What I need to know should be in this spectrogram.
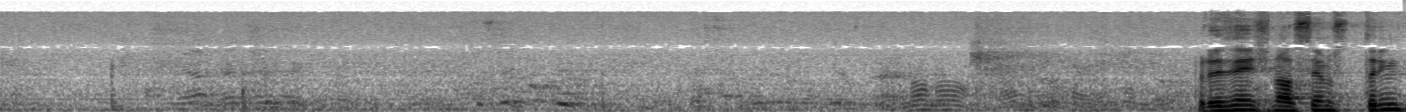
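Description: Men murmur quietly in the background of a large hall.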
